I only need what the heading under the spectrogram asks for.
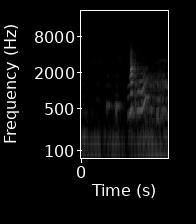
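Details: Parrot uttering a single loud, raspy syllable with a quick downward slide, after a softer murmured sound, set against a steady low background hum.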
